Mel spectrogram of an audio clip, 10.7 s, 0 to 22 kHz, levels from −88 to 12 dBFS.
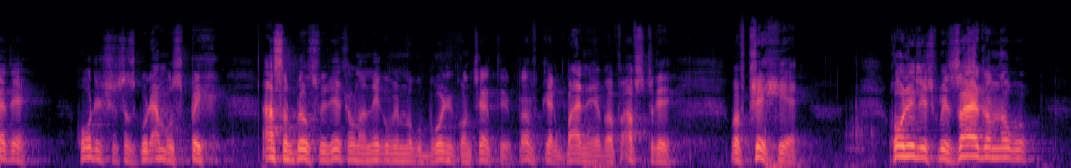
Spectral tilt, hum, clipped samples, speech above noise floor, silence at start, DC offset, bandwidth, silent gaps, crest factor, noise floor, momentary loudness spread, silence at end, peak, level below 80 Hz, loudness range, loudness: -5.5 dB/octave; none; under 0.1%; 30 dB; 0 s; under 0.1%; 12.5 kHz; none; 20 dB; -54 dBFS; 14 LU; 0.4 s; -6 dBFS; -54 dBFS; 7 LU; -25 LUFS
